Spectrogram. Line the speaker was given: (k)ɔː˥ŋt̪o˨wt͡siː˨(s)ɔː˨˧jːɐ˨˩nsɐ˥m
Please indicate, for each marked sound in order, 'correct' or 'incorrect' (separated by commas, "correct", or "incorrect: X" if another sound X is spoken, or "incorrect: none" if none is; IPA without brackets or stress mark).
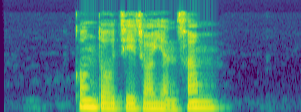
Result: correct, incorrect: t͡s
